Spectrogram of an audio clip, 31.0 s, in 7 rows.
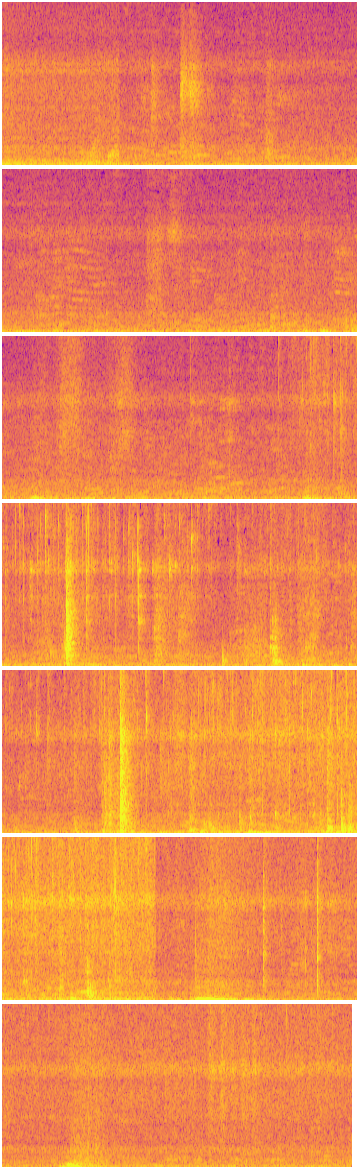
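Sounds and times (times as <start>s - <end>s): onion sizzling in a frying pan: 12.2s - 31.0s.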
